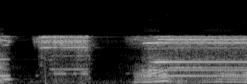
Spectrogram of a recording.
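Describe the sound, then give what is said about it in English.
A harmonica played badly: a short, buzzy reedy chord, a gap, then a longer honking blast whose pitch wobbles and bends unsteadily. It is fairly loud and no one speaks. “As another one of the worst harmonicas I've ever heard.”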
